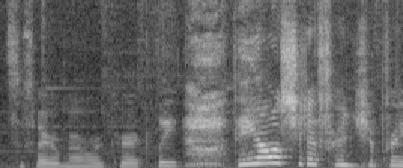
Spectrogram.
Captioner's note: gasps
